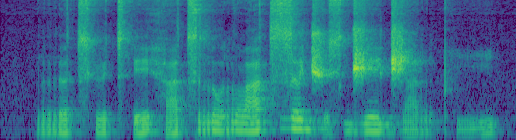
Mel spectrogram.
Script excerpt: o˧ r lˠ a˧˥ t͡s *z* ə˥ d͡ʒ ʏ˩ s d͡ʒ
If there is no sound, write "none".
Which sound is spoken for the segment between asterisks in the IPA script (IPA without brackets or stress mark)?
z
